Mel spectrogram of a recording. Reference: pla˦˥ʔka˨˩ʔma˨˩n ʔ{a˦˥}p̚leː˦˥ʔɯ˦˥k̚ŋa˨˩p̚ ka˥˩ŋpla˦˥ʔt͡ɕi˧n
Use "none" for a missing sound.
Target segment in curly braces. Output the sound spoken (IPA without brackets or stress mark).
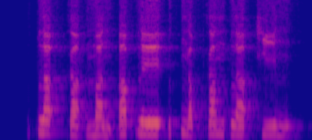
a˦˥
